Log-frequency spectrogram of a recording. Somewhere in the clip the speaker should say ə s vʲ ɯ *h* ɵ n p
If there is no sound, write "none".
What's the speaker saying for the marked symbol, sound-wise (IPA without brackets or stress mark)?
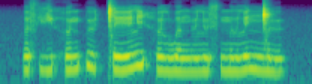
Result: h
